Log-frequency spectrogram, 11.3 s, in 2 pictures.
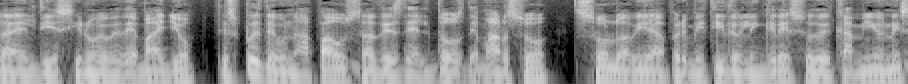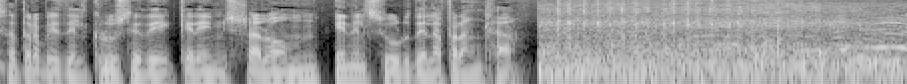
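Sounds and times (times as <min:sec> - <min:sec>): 
speech: 0:00.0 - 0:09.3
gunfire: 0:09.0 - 0:11.3.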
